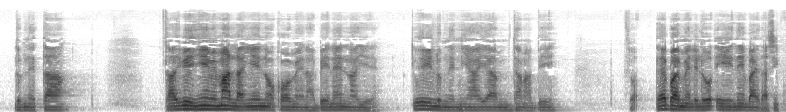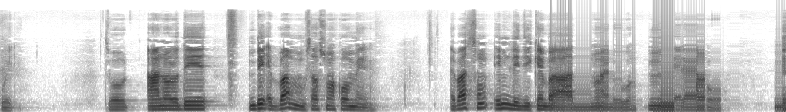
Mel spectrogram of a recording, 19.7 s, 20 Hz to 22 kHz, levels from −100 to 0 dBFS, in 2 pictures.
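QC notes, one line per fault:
Throughout: HE-AAC compression, plainly audible. The treble sounds synthesized rather than captured, likely from spectral band replication at a low bitrate near 24 kbps. Copied upper bands misalign with the true harmonics, roughening and thinning sibilants.
16.71 to 19.65 s: robotic sound from repeated short buffers. A rigid 50 Hz buzz runs through the speech to the end. That points to a 20 ms block being replayed, with roughly half the audio repeated instead of new, likely from audio arriving too seldom.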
